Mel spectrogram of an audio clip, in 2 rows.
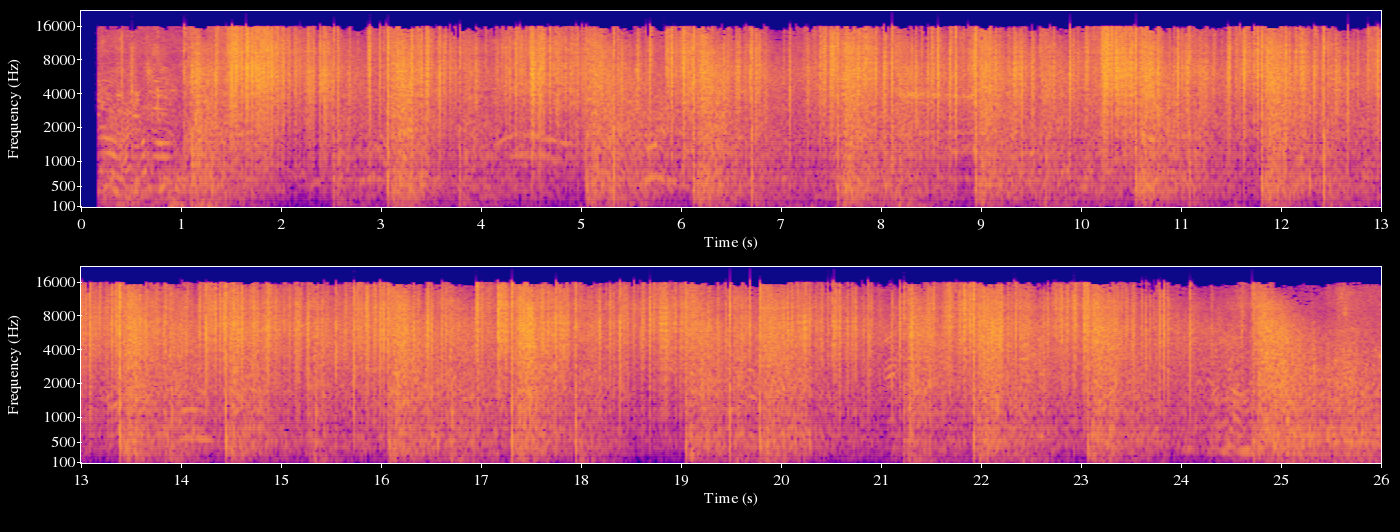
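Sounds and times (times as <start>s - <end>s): firework shots and bursts: 0.6s - 26.0s.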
